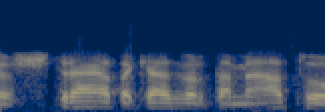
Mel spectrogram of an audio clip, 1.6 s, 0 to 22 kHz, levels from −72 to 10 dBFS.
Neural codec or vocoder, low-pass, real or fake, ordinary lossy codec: none; 10.8 kHz; real; AAC, 48 kbps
